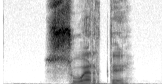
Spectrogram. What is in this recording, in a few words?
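Spanish, male; lucky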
